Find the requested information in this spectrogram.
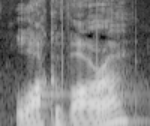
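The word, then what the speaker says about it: Lacovara: Lacavara?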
